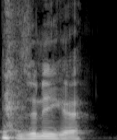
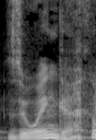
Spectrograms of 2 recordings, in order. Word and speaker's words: Zuniga: Zuniga. Zuniga, thank you. I always I always want to say Zuinga, which I believe I did on a previous Zwinga.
